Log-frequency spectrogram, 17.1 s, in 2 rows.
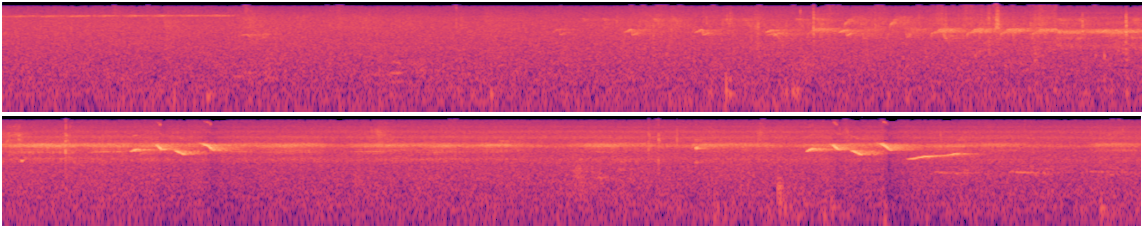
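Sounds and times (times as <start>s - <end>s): steady high buzz: 0.0s - 17.0s
birds chirping: 4.1s - 17.0s
loud gliding bird notes: 6.2s - 17.0s.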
